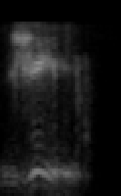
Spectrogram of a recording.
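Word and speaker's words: jim (جيم): All right, you go to the Arabic jim, J-E-E-M, all right, is how it's pronounced, jim, all right?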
